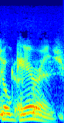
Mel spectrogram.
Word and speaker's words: O'Gara's: See you at O'Hara's. – All right, God bless. – Thanks, it's O'Gara's, Fred. – O'Gara. How do you spell it? O'Gara. – Yeah, O'Gara's. Don't look for O'Hara's.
